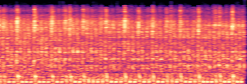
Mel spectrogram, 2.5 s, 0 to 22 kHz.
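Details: Suzuki RM250 two-stroke with a Lectron Billetron Pro series carburetor fitted: crisp idle with quick, even popping pulses that hold steady, no misses or stumbles. Engine running clean.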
